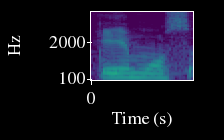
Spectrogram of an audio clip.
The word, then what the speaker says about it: hemos: So they are as, a, hemos, an. The H is silent.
